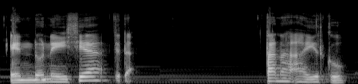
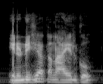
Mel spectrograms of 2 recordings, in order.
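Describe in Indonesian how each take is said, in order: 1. Ada jeda setelah kata pertama. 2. Kata-katanya mengalir tanpa jeda. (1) "Indonesia jeda. Tanah airku baru ada maknanya" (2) "nggak ada maknanya"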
